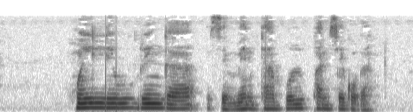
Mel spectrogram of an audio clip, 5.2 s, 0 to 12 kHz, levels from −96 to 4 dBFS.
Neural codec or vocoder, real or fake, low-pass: none; real; 7.2 kHz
